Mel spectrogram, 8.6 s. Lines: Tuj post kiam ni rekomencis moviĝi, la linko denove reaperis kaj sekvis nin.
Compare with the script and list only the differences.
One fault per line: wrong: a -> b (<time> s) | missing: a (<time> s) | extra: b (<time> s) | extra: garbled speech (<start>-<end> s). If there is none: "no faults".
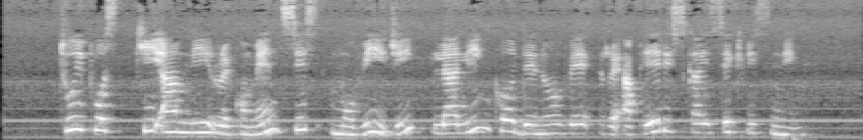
no faults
